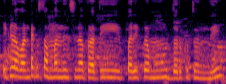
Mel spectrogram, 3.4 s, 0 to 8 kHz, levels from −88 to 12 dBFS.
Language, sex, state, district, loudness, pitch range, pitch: Telugu, female, Andhra Pradesh, Sri Satya Sai, -18 LUFS, 240-265 Hz, 255 Hz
